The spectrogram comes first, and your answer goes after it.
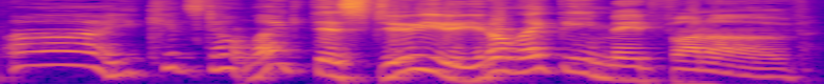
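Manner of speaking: slow, high teasing lilt; mock taunting. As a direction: rub it in to the bullies, drawn out. Teacher taunting the bullies.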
